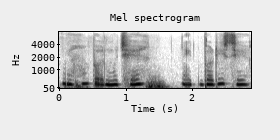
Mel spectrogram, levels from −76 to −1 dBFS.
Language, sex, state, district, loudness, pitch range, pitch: Hindi, female, Himachal Pradesh, Shimla, -12 LUFS, 230-255 Hz, 235 Hz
